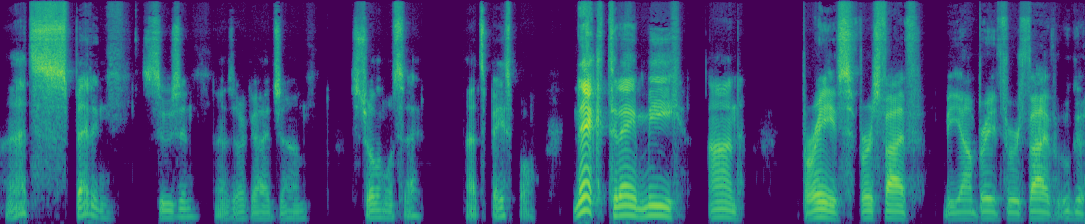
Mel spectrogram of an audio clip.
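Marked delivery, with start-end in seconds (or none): 9.4-10.8 broken caveman talk, low and soft. Host giving a betting pick on the Braves, caveman impression. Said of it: "A little caveman impression".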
